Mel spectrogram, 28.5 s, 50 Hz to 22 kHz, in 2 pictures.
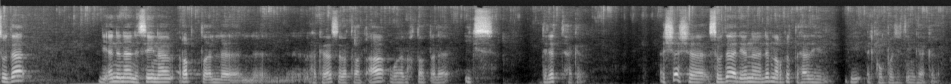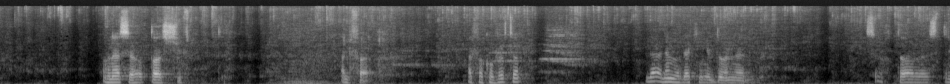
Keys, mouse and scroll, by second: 1.1 click, 2.5 click, 3.5 click, 4.4 click, 5.2 a, 7.4 x, 7.9 click, 10.1 click, 12.0-14.4 drag, 15.5 click, 16.7 shift+a, 17.2 click, 19.1 a, 19.6 l, 21.6 click, 22.7 click, 24.6-25.7 drag, 27.0 click, 28.2 click.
